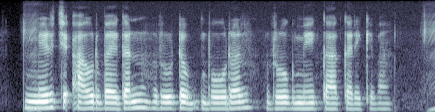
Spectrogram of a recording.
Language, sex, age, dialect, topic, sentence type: Bhojpuri, female, 25-30, Northern, agriculture, question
